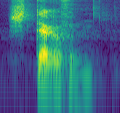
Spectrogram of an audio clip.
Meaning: to die
- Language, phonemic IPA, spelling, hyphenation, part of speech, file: Dutch, /ˈstɛrvə(n)/, sterven, ster‧ven, verb, Nl-sterven.ogg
